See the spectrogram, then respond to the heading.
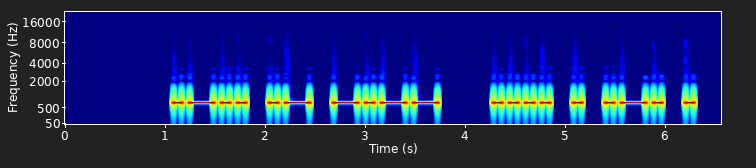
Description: Morse code, heard as a keyed tone, about 15 wpm, 700 Hz. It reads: LAY HERE
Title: Sentences from Top 1100 Words 15wpm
